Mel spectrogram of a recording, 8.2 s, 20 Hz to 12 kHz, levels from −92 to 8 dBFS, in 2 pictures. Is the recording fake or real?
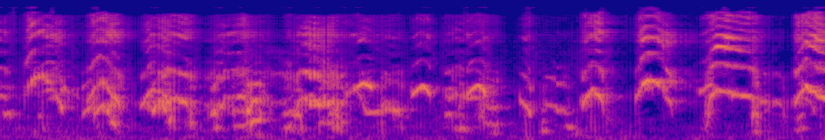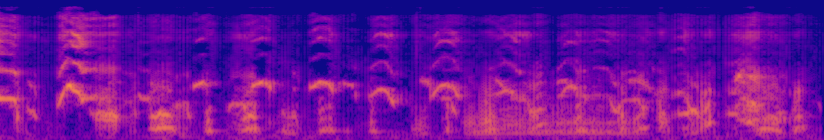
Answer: fake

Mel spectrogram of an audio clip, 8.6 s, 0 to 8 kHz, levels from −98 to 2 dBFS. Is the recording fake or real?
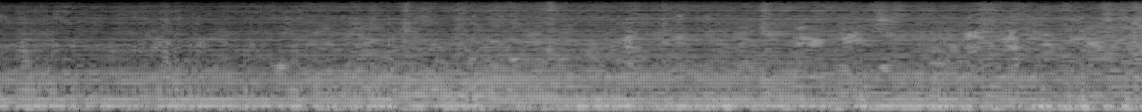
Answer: fake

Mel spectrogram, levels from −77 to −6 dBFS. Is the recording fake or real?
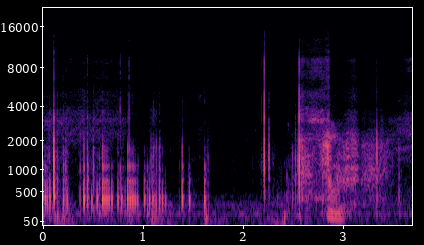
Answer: fake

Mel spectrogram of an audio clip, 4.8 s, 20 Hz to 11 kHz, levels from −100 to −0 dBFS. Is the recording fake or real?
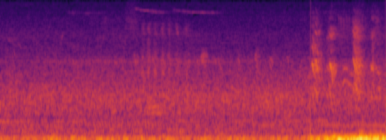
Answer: fake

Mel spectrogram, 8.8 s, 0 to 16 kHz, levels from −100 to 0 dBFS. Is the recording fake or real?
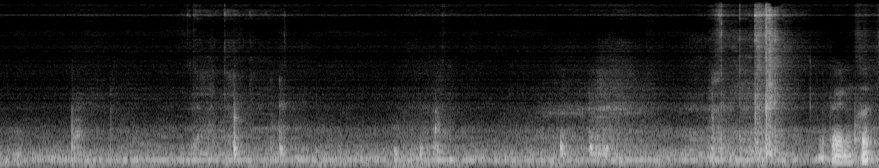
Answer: fake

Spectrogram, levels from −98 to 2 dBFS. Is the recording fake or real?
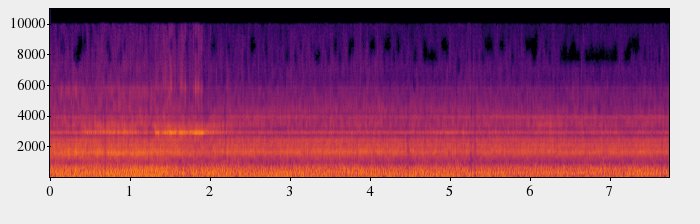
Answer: fake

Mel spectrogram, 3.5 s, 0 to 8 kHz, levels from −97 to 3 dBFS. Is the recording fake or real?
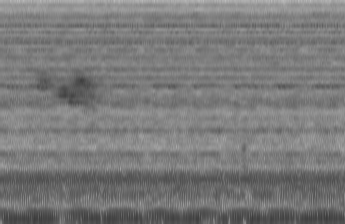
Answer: fake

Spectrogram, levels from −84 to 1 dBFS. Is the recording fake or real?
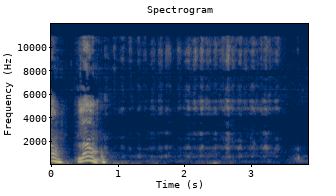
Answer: fake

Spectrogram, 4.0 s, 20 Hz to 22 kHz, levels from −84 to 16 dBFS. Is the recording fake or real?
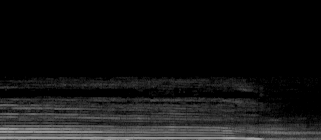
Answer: fake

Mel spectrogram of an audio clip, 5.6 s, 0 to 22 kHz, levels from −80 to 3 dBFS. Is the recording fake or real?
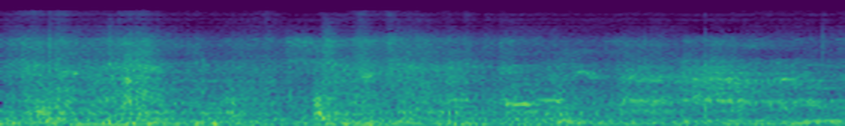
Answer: fake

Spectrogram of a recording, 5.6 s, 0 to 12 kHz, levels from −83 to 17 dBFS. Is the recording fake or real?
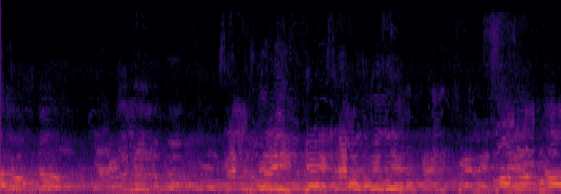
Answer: real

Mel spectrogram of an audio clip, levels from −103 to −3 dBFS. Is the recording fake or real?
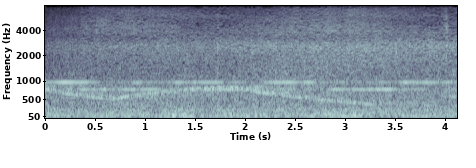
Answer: real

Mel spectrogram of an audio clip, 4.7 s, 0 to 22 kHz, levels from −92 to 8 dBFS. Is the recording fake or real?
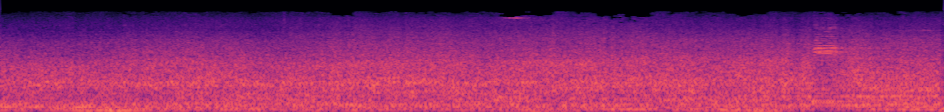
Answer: real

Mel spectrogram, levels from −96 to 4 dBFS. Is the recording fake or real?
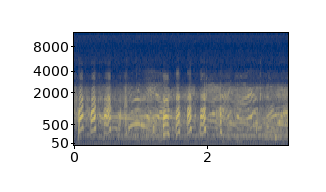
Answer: real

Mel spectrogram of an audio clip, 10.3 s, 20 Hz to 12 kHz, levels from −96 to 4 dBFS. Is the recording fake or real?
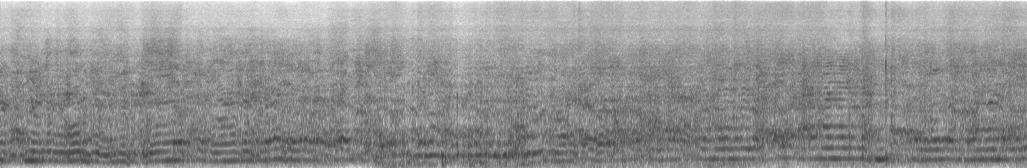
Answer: fake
